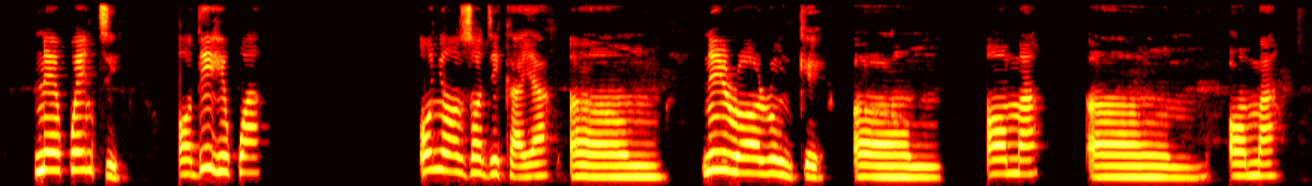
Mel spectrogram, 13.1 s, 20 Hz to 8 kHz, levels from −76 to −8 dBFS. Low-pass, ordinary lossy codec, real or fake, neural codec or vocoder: 7.2 kHz; none; real; none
